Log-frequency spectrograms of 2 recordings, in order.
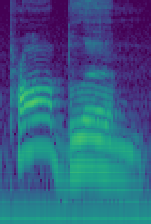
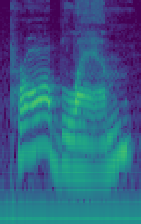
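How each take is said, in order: First: The second vowel is a reduced schwa sound. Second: The second vowel is a full 'e' sound. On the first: The speaker calls it right. "se fala problem. Então esse e tem um som de a" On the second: The speaker calls it wrong. "Não se fala problem"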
